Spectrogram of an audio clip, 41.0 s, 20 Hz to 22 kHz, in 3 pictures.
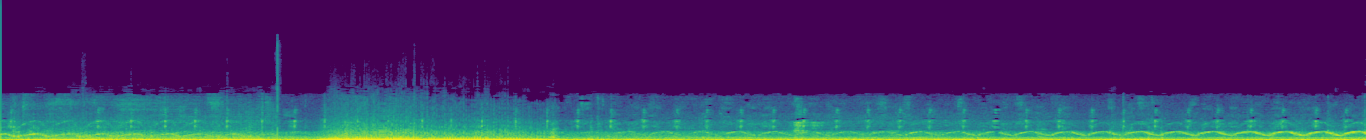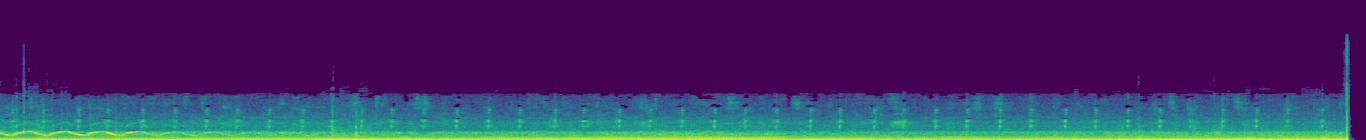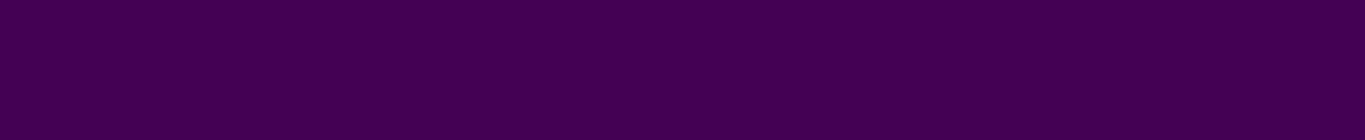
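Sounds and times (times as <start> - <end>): siren yelping: 0.0 - 22.8
road and engine rumble inside car: 0.0 - 27.2.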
